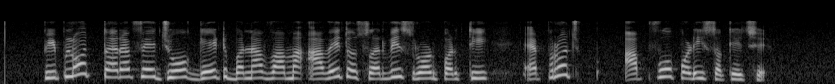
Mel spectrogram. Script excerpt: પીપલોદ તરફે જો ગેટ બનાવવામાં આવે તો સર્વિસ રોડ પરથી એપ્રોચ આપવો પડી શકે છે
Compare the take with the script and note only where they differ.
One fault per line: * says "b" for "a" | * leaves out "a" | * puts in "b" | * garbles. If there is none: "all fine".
all fine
